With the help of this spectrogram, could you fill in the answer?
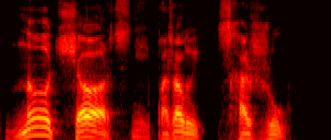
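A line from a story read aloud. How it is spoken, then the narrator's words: Drawled. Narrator (Russian): Он протянул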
